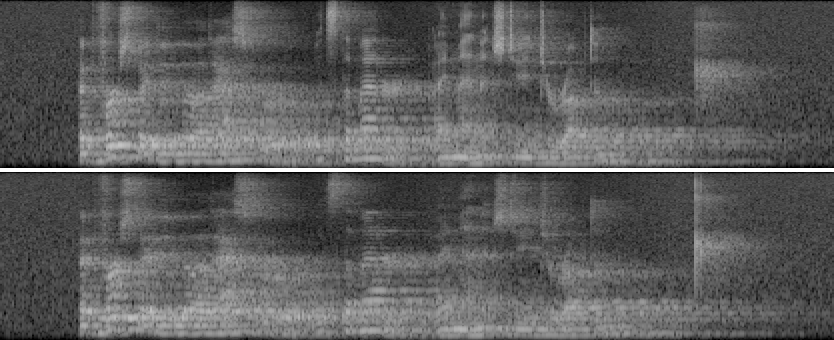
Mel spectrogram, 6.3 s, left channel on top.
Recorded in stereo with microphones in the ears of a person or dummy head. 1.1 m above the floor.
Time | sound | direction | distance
0.6 | a man speaking | 40° left (ahead or behind) | 3 m
2.3 | a man speaking | 40° left (ahead or behind) | 1.2 m
5.2 | a finger snap | 50° right (ahead or behind) | 0.7 m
